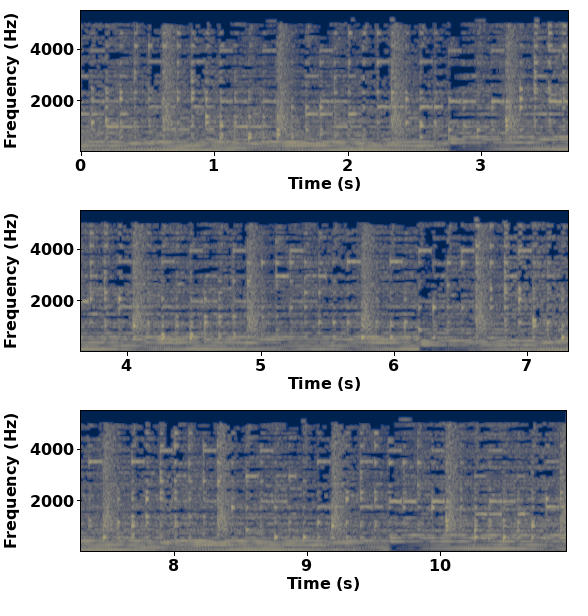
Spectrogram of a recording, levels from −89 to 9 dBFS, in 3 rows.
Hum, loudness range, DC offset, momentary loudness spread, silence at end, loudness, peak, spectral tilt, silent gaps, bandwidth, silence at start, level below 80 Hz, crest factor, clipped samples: none; 1 LU; under 0.1%; 3 LU; 0 s; -26 LUFS; -10 dBFS; -5.5 dB/octave; none; 5.4 kHz; 0 s; -44 dBFS; 18 dB; under 0.1%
